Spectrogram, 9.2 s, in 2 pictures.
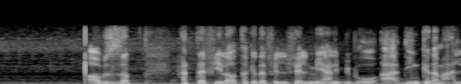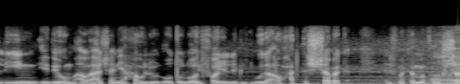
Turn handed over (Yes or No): Yes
